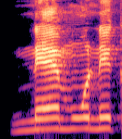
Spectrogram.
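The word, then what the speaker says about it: mnemonic: है assembly language में name निक code उसे किया जाते हैं निमोनिक कोड आपसे पूछा जा सकता है किस लैंग्वेज में नेम ने कोड उसे किया जाते हैं एम साइलेंट होता है नमूने को उसे होते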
